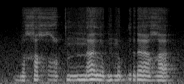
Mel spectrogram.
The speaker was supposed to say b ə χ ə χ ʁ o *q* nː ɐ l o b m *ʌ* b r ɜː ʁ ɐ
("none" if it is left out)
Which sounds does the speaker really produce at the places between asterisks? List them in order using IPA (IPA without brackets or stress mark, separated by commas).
q, ə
